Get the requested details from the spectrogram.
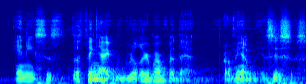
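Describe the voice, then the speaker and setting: A man with a very deep, low voice and an American accent, talking at a fairly quick pace with vocal fry. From Sault Ste. Marie, Michigan/Ontario area (Great Lakes). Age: 60s. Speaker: car dealership owner and community volunteer. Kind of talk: casual interview storytelling.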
